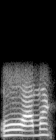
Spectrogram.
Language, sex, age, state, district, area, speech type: Bengali, female, 18-30, West Bengal, North 24 Parganas, urban, conversation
